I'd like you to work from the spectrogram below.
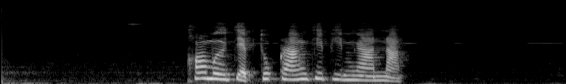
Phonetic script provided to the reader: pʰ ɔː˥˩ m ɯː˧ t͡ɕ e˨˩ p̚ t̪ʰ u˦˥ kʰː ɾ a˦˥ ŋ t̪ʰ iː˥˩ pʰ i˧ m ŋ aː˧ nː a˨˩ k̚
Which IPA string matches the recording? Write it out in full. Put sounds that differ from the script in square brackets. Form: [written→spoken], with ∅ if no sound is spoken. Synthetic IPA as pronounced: [pʰ→kʰ] ɔː˥˩ m ɯː˧ t͡ɕ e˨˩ p̚ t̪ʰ u˦˥ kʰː ɾ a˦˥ ŋ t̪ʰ iː˥˩ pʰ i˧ m ŋ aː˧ nː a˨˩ k̚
